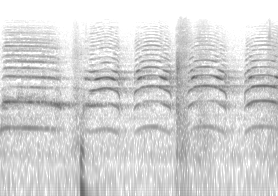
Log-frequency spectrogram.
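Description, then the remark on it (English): A showy bird gives harsh, raucous calls: four loud, nasal, wailing cries in quick succession, each rising then falling in pitch, separated by short breaks, with no talking. “Ruckus, to say the least. You'd expect a bird like that to sound different.”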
